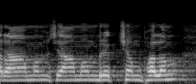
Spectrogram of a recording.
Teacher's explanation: अनुस्वार का उच्चारण स्थान नासिका होती है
